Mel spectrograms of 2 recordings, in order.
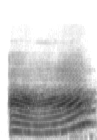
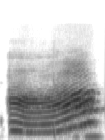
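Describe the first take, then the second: First: The pitch rises from low to high. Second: The pitch rises from low to high.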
